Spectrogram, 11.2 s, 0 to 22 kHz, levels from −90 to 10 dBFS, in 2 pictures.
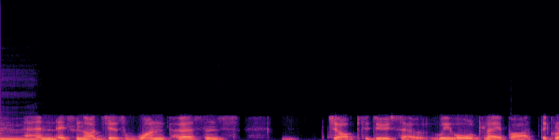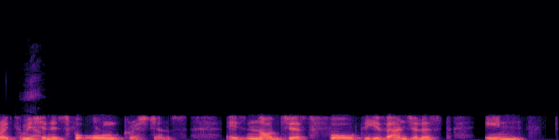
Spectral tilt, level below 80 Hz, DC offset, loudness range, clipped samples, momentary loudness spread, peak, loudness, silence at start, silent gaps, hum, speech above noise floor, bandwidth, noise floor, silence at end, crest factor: -8 dB/octave; -62 dBFS; under 0.1%; 2 LU; under 0.1%; 10 LU; -6 dBFS; -24 LUFS; 0 s; none; none; 25 dB; 7.6 kHz; -48 dBFS; 0.35 s; 18 dB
